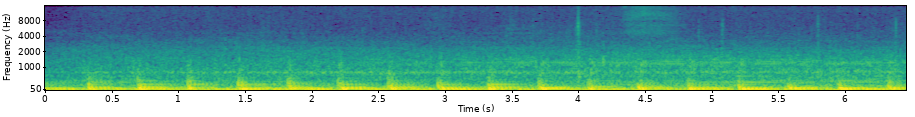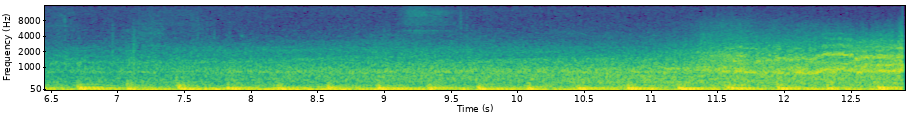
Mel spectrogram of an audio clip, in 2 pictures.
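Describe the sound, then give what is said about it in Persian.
A steady, throbbing engine rumble runs throughout as people sit in a car, and near the end a rising whoosh of tire and engine noise as another car drives toward them. No one speaks. “نعیم به ماشین محب که سمتشون میاد نگاه میکنه.”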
